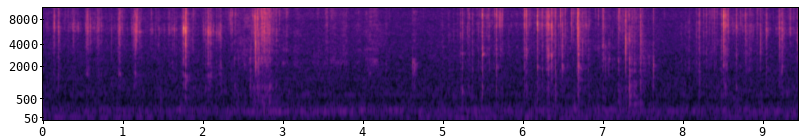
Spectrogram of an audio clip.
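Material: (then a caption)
Soap. A blade cuts flakes off the face of a solid, dry green soap bar, shaving it into crumbly curls. Quiet, dry scraping is heard with many short, bright crackling ticks and crunches over a steady low hum.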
